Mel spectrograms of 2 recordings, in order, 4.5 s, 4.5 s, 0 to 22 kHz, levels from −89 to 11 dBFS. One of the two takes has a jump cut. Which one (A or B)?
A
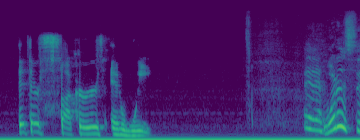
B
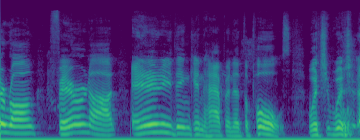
B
